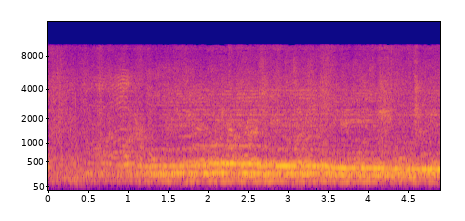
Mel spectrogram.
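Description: Men chant together in long, sustained tones.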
